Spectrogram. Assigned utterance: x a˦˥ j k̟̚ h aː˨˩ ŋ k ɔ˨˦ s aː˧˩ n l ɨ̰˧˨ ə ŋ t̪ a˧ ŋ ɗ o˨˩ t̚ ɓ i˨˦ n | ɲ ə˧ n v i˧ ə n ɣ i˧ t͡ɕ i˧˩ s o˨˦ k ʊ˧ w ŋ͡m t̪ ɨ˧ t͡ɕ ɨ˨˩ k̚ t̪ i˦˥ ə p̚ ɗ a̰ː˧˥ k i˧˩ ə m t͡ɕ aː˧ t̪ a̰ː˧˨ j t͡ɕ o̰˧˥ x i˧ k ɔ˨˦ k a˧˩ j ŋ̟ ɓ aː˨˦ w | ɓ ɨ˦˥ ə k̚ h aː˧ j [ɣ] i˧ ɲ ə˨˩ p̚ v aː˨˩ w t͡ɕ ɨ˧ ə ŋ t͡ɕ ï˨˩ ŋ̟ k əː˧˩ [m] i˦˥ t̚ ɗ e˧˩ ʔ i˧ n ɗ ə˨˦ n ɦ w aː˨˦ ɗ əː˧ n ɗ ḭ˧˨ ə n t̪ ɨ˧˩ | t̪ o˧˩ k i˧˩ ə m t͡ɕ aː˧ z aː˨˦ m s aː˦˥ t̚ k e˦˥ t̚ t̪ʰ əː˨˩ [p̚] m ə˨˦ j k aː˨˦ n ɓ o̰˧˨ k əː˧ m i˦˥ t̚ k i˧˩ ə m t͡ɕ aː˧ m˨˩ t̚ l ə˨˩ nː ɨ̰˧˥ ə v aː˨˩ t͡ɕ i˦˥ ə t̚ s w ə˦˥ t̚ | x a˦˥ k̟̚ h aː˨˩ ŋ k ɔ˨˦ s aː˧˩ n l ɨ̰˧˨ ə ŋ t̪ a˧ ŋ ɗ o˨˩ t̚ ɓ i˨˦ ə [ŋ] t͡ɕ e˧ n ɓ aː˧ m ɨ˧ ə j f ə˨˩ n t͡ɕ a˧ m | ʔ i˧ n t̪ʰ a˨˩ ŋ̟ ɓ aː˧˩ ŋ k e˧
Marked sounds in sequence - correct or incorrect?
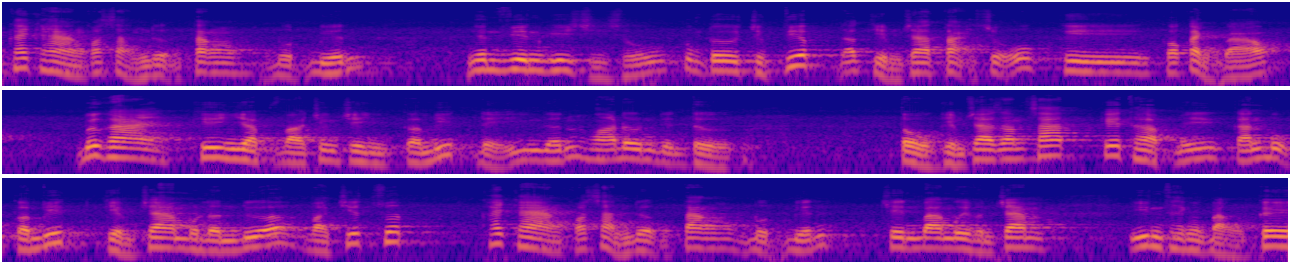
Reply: incorrect: x, correct, correct, incorrect: n

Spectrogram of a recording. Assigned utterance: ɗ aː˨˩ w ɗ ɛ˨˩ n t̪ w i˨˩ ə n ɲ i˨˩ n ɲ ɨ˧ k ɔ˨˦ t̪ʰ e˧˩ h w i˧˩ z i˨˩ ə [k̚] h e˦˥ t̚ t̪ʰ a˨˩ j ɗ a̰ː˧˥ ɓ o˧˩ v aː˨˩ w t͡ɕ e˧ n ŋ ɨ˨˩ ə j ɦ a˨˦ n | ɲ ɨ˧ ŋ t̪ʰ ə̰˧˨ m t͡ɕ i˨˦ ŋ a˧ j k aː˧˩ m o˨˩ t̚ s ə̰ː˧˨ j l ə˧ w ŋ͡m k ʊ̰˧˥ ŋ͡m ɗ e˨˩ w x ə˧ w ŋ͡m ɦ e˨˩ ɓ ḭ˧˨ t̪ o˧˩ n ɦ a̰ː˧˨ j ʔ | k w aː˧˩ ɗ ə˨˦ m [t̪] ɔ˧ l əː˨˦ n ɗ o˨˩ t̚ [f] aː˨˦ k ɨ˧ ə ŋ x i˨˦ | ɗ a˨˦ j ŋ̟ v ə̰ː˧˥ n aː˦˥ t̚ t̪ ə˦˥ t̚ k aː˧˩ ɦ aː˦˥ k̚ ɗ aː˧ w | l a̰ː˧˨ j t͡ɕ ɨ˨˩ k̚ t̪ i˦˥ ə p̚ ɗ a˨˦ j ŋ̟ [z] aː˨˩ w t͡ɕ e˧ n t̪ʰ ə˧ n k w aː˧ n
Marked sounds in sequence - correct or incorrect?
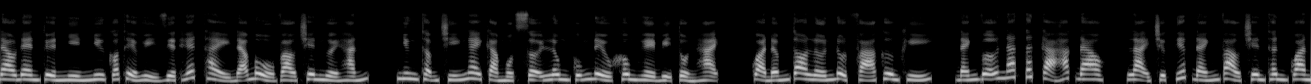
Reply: incorrect: t̚, correct, correct, incorrect: v

